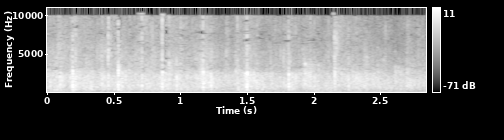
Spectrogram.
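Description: An audience applauds steadily, a dense patter of many hands clapping at once, fairly loud and sustained throughout, with no voices standing out.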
